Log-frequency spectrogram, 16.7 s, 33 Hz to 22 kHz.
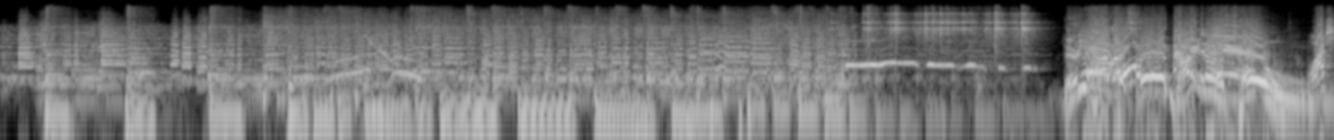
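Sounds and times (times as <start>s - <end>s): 
bouncy polka band with oom-pah bass beat: 0.0s - 13.1s
slide whistle swooping up and down: 10.4s - 13.2s
speech: 13.3s - 16.6s.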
